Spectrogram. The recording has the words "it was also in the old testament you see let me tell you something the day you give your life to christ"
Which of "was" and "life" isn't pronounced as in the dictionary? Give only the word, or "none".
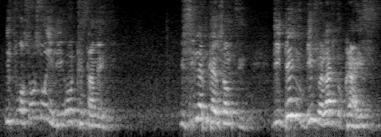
was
